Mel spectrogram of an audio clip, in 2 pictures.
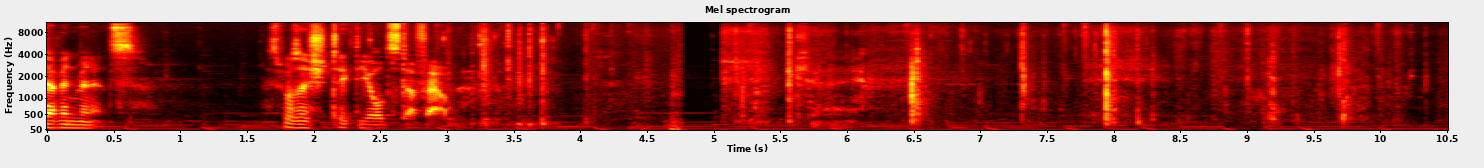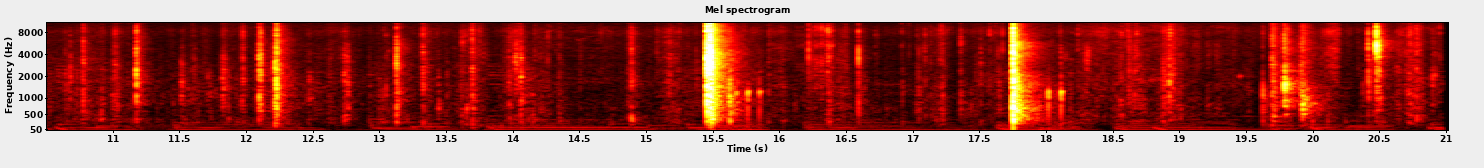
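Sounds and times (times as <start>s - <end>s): fabric scratching and crinkling: 6.7s - 21.0s
velcro ripping: 6.8s - 21.0s.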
